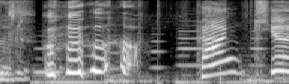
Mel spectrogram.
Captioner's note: giggling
